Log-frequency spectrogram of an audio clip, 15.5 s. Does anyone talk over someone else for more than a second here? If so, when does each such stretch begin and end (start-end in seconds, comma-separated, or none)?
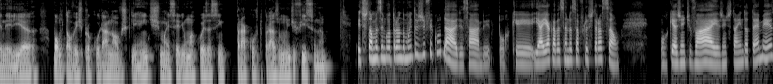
none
